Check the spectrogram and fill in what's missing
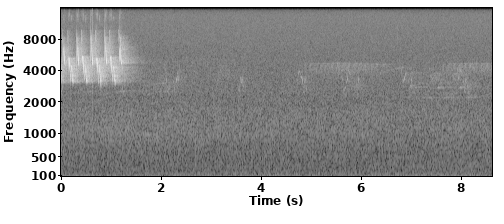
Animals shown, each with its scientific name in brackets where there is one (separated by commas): Ovenbird (Seiurus aurocapilla), Red-eyed Vireo (Vireo olivaceus), Pine Warbler (Setophaga pinus)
